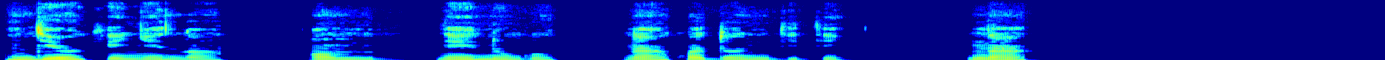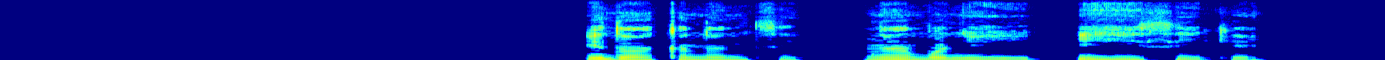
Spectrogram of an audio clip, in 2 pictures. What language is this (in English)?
Igbo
